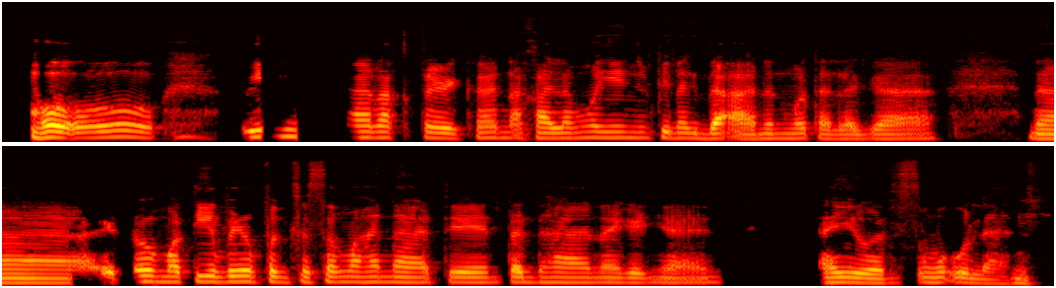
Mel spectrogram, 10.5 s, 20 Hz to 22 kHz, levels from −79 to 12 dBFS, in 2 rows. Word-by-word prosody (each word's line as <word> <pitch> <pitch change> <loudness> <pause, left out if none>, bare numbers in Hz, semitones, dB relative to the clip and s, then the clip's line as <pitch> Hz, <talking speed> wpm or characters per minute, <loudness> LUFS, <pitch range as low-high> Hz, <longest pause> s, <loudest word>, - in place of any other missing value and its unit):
Oo, 165 +1 +6 0.4
main 185 +3 +1 0.3
character 160 -2 0
ka, 155 - -5
na 155 - -5
akala 145 -1 +1
mo 160 +2 -6
'yun 160 -1 -5
'yung 155 - -12
pinagdaanan 140 -2 +1
mo 135 0 -3
talaga, 65 +1 -4 0.4
na 130 - -1 0.6
ito - - -1
matibay 155 +1 +2
yung 155 -2 +3
pagsasamahan 150 +1 -1
natin, 140 -1 0
tadhana, 140 -1 -2
ganiyan. 130 +1 -5 0.5
Ayun 135 -3 +3
'tas 125 - -16
umuulan. 125 -6 -3
145 Hz, 130 wpm, -26 LUFS, 135-155 Hz, 0.6 s, Oo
